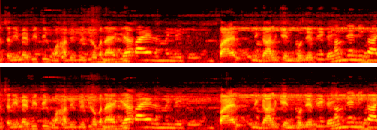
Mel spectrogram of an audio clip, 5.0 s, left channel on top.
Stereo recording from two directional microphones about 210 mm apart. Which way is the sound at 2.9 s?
5° left (ahead or behind).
